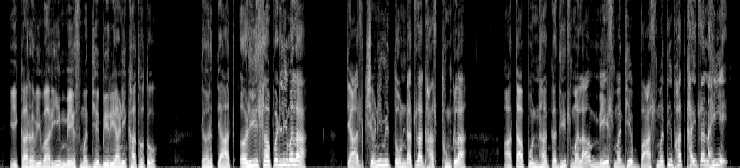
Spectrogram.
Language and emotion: Marathi, disgusted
